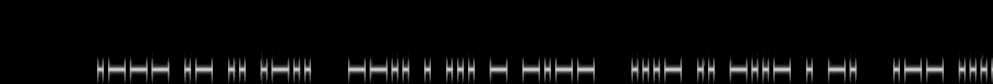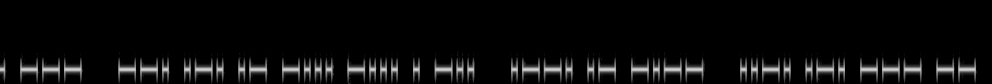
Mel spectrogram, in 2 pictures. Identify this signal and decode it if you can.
Morse code, heard as a keyed tone, about 22 wpm, 700 Hz. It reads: JAIL ZESTY VIXEN WHO GRABBED PAY FROM
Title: Pangram Challenge v2 - 22wpm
